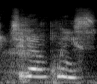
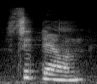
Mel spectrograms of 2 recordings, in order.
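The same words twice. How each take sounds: First: "Sit down, please" pitched higher and coaxing; pleading mum. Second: Said in the usual way. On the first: Shown as a demonstration. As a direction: ask the child sweetly, higher.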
